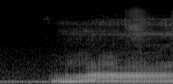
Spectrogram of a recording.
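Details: Snoring from Pickles the dog, a rough buzzing inhalation that starts halfway through and holds steady to the end over a constant low background hum.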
